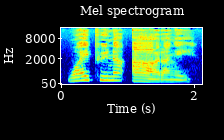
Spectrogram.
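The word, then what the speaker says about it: Waipuna-ā-Rangi: So the emphasis is on a, waipuna a rangi.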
